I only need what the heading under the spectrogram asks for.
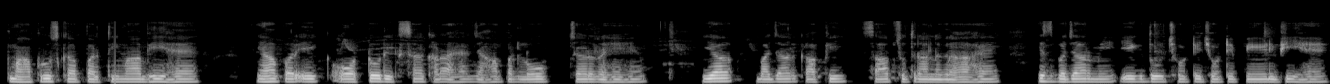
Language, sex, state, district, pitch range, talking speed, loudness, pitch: Hindi, male, Bihar, Supaul, 120-130 Hz, 155 wpm, -20 LUFS, 125 Hz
